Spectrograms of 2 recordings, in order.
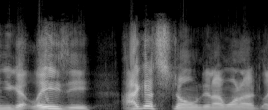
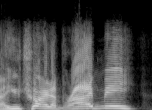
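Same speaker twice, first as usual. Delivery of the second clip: put-on angry state trooper voice, raised, pitched up; 6 semitones higher, 5 dB louder than usual. Retelling being pulled over by state police, imitating an angry cop. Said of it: "he got all mad".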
